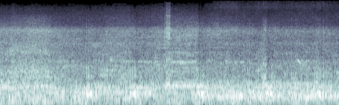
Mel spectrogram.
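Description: Small racing motorcycle engine heard from onboard at speed, its pitch climbing and dropping back again and again as the rider works the throttle and gears, over a constant low rush of wind.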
